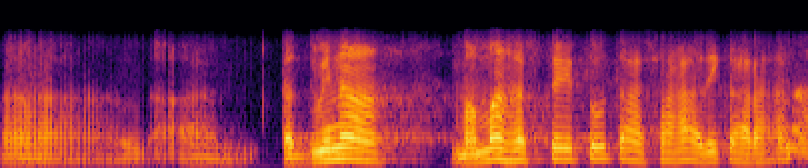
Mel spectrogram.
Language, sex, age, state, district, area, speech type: Sanskrit, male, 60+, Karnataka, Shimoga, urban, conversation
